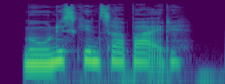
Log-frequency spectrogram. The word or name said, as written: måneskinsarbejde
